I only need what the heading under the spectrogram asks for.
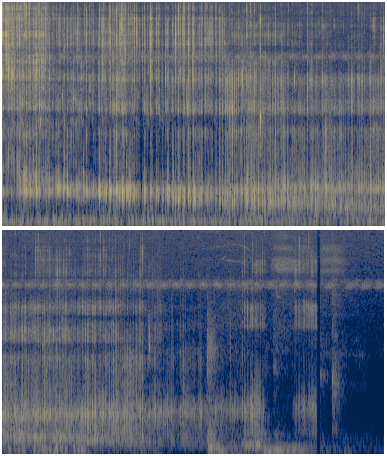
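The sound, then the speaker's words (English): Speedway Stout beer glugs and splashes steadily into a glass for several seconds, fairly loud, then trickles off into a few final drips before stopping. No one speaks. “This is all poured out.”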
